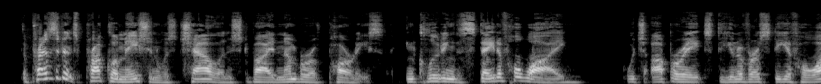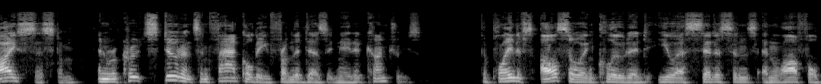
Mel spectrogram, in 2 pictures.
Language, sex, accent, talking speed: English, male, American, 140 wpm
